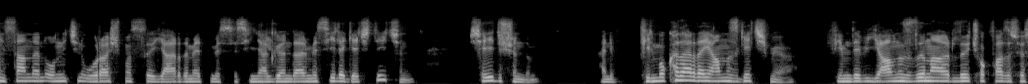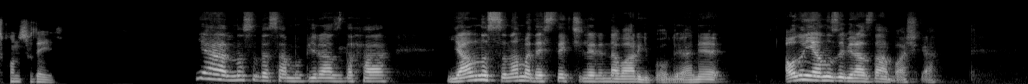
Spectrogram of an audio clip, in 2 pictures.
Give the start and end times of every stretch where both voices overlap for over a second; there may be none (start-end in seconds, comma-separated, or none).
none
